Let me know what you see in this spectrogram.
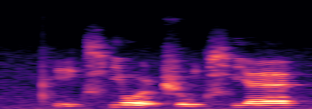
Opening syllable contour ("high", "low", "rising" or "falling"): low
